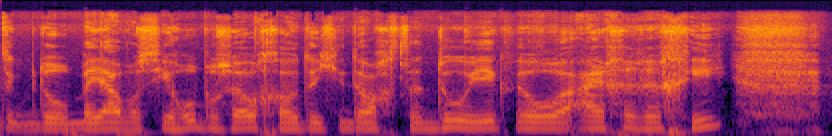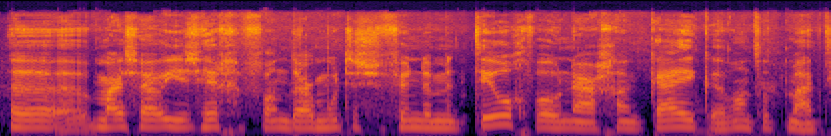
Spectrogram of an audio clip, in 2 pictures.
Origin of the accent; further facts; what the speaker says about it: Netherlands; een sport is waar wij als Nederlanders goed in zijn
